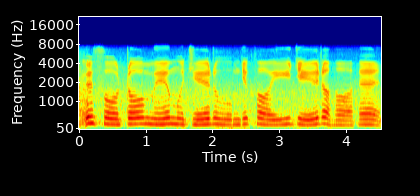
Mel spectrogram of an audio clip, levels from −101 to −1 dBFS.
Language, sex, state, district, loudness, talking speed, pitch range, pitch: Hindi, female, Madhya Pradesh, Katni, -15 LUFS, 120 wpm, 185-205 Hz, 195 Hz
